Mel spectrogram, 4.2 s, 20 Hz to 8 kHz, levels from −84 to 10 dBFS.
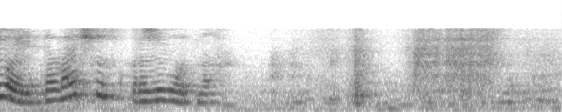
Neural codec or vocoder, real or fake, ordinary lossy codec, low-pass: autoencoder, 48 kHz, 32 numbers a frame, DAC-VAE, trained on Japanese speech; fake; AAC, 16 kbps; 7.2 kHz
